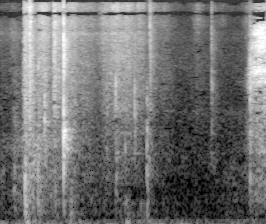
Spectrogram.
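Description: A hand brushing and patting a paper-wrapped case of fireworks: a few faint taps and rustles, most of them in the first half-second, then near quiet.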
